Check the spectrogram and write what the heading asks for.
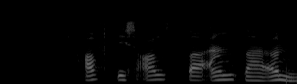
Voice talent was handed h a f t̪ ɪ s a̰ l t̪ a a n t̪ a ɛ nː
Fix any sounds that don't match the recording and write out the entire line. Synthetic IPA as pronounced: h a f t̪ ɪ s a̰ l t̪ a ɛ n t̪ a œ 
